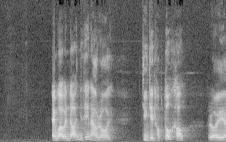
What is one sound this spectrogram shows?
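A young man speaks up close, with feeling.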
